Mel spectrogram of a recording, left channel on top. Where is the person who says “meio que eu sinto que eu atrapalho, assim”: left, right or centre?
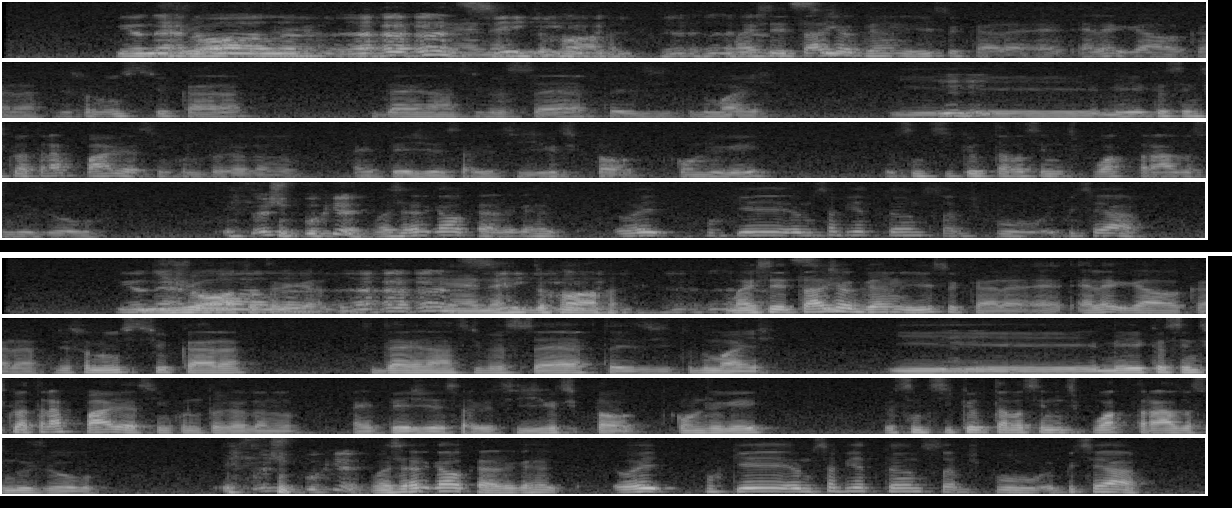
Right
